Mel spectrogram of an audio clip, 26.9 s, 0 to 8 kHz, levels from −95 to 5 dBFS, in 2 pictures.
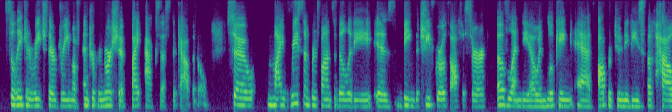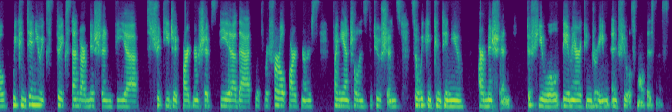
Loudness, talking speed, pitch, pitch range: -16 LUFS, 140 wpm, 170 Hz, 160-185 Hz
